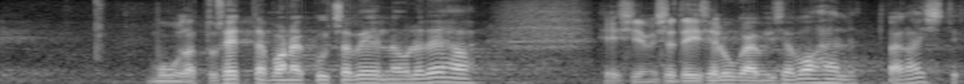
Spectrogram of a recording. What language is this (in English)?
Estonian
